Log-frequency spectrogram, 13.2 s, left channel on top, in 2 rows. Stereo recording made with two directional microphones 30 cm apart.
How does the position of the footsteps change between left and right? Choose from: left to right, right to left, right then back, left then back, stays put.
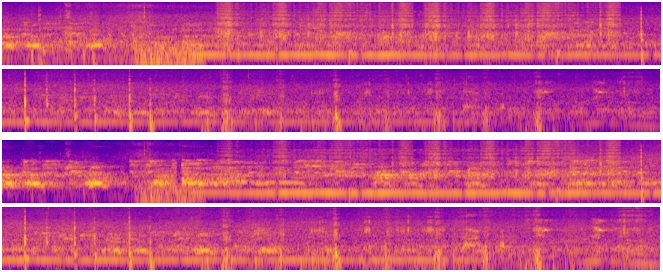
left to right.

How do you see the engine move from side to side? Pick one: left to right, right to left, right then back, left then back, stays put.
left to right.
